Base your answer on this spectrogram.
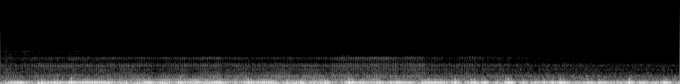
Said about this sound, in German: Hören Sie Wahlgesänge. Klingt verrückt, aber Wale haben in ihren Stimmen eine sehr wohltuende tiefe Klangfärbung, die genau so klingt.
